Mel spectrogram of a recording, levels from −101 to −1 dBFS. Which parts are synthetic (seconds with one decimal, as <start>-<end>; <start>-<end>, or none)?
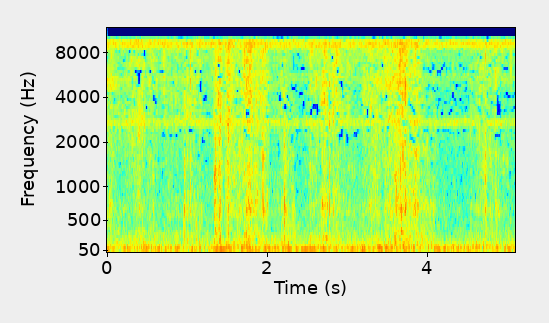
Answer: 3.6-4.1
